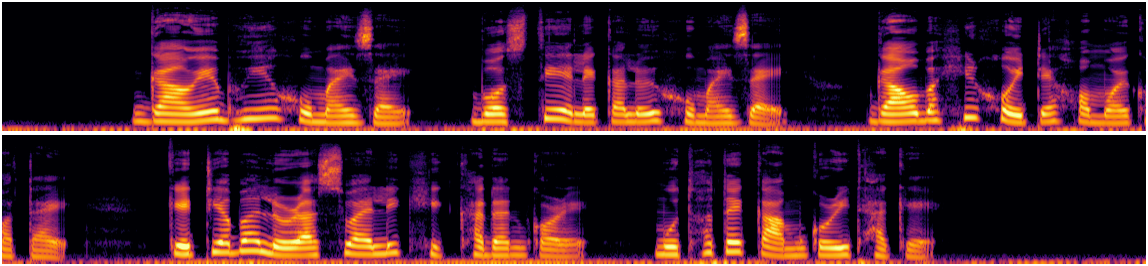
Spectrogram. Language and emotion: Assamese, neutral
